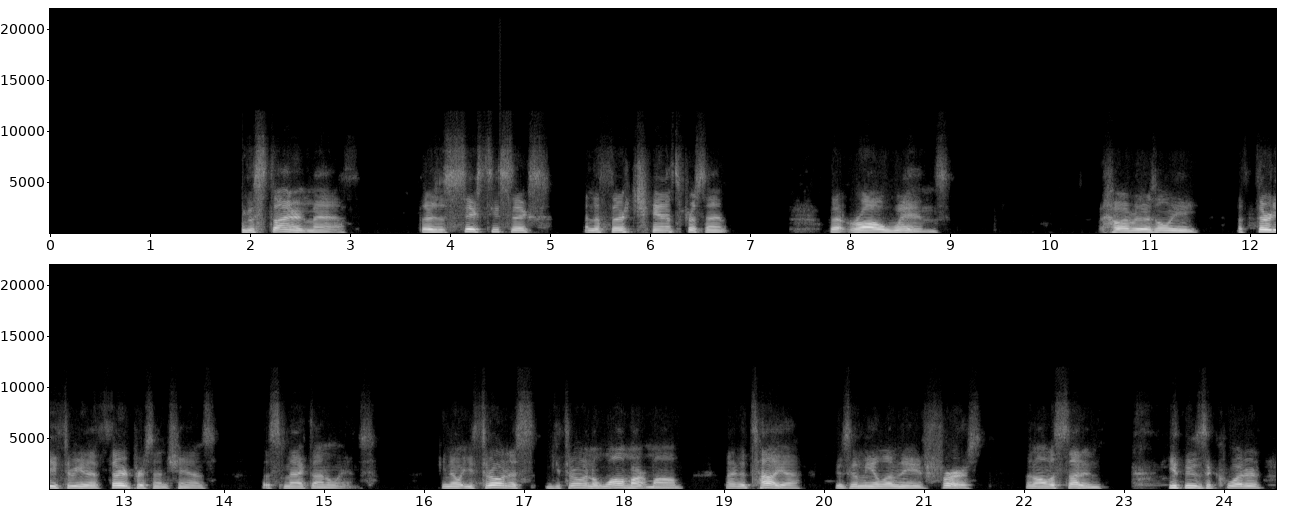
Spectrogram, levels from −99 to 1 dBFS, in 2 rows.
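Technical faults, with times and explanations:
0 to 1.93 s, cut-off start: The recording begins late. Digital silence runs until 1.93 s, then the sound enters mid-event with no natural attack or fade-in. The abrupt jump from nothing to full level can produce a click.
3.91 s, 4.46 to 4.49 s and 4.49 to 4.51 s, short concealed packet loss: Brief pieces of about 10 to 20 ms never arrived in time. The receiver filled each hole by extending the preceding sound and then blended back into the real audio, leaving small smears or wobbles.
5.08 to 5.14 s, burst of packet loss: About 50 ms went missing in one block. The receiver continued the last sound and faded it as the gap went on, producing a short held buzz or hiss. The audio then picks up further along, with that stretch gone.
5.71 to 6.36 s, repeated packet loss (robotic sound): Five separate gaps fall within this span, the longest about 24 ms, and together they account for about 80 ms. 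Each gap is patched before the next arrives, so the sound turns choppy, with pieces missing. Concealment covers about 12 percent of the span, and the top end stops near 12 kHz, which fits a band-limited Opus call.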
